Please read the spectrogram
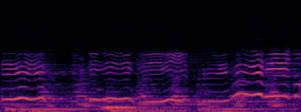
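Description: Operatic singing with a wide vibrato over a symphony orchestra's sustained low notes, the sung line moving through several notes and climbing near the end.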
